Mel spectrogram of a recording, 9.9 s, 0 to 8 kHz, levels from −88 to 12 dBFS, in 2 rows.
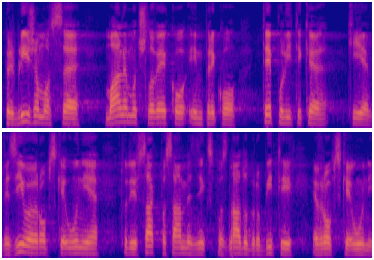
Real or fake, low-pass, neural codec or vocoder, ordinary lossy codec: real; none; none; none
